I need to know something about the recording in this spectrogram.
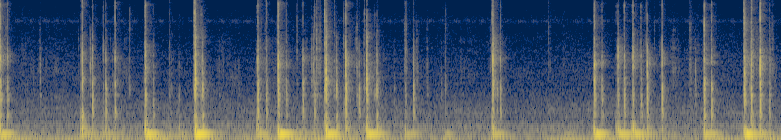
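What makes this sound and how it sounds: Fingertips type on a mechanical keyboard with an aluminium case and plastic keycaps. Irregular bursts of sharp, clacky keystrokes have a deep, thocky low body and bright click tops, with short pauses between flurries.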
